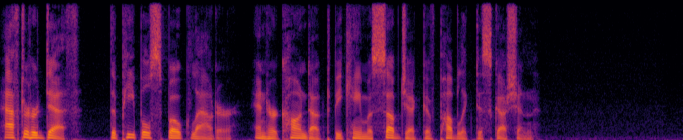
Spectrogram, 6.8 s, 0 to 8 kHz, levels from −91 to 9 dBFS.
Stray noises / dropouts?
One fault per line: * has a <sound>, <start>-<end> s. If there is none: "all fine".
all fine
